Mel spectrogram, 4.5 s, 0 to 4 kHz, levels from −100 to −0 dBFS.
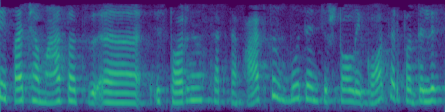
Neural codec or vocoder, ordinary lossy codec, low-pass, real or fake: codec, 16 kHz, 4 kbps, X-Codec, WavLM features, trained on Multilingual LibriSpeech; MP3, 24 kbps; 3.6 kHz; fake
